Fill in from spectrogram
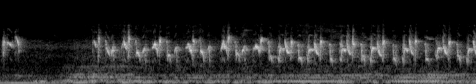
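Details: Sooty-headed bulbul, female calling a male, used as a lure for males; continuous quick chattering chirps over noticeable background hiss and low rumble.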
